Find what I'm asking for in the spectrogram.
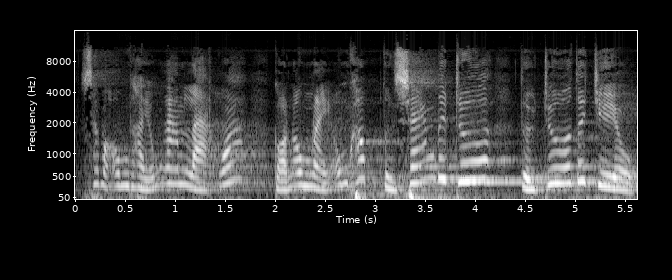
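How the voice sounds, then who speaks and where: Buddhist nun, lively storytelling sermon, high voice, long hall reverb. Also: female voice, moderate pace. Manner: animated, addresses the audience directly.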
